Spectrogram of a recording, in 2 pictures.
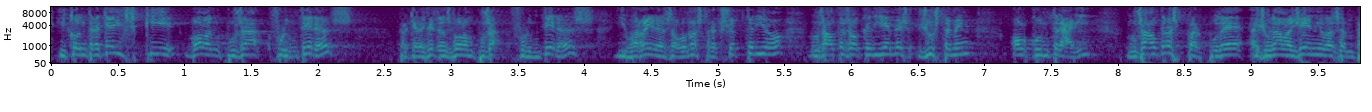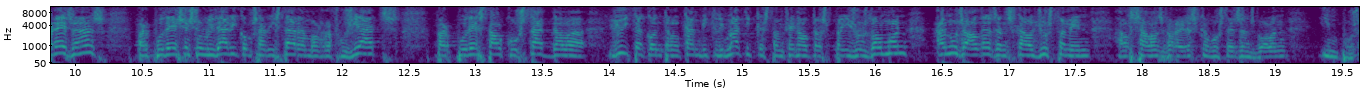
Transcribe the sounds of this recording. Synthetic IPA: ikont̪ɾəːkɛʎskiβɔləmpuzafɾunt̪eɾəs | pəɾkɛlˠəʒɛnzənzβɔləmpuzafɾunt̪eɾəziβərejɾəzðələnɔst̪ɾəːksioːkst̪əɾionuzalˠt̪ɾəzəlˠkəðiəmezʒust̪əmenəlˠkunt̪ɾaɾinuzalˠt̪ɾəspəɾpuðɛʔəʒuðaləʒeniləzəmpɾɛzəspəɾpuðɛʃasuliðaɾikɔmsaβist̪aɾəmbəlˠzrəfuʒiat͡spəɾpuðɛst̪aəlˠkust̪at̪̚d̪ələʎujt̪əkɔnt̪ɾəlˠkambiklimat̪ikːəst̪aɱfenalˠt̪ɾəspəizuzðəlˠmonənuzalˠt̪ɾəzənsfaβʒust̪əmenəlˠsaβəzβərejɾəskəβust̪ɛzənzβɔlənimpuza

